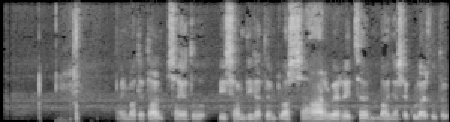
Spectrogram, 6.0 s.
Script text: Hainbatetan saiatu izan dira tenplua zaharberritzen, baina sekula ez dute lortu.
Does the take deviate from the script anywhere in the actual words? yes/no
no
